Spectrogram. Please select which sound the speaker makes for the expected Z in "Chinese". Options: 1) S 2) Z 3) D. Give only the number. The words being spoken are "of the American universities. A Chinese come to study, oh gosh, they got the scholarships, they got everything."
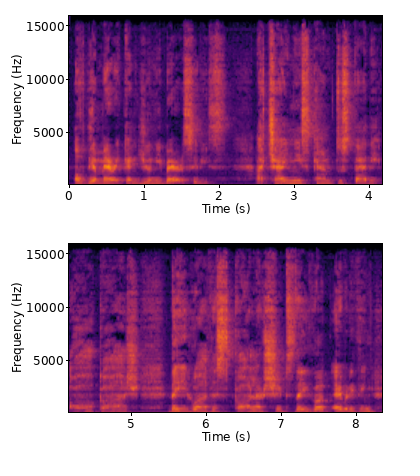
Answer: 1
